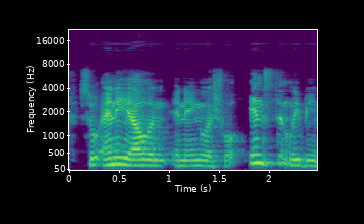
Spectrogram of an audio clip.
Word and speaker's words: nel: So nnel is not nel, it's nnel, A.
